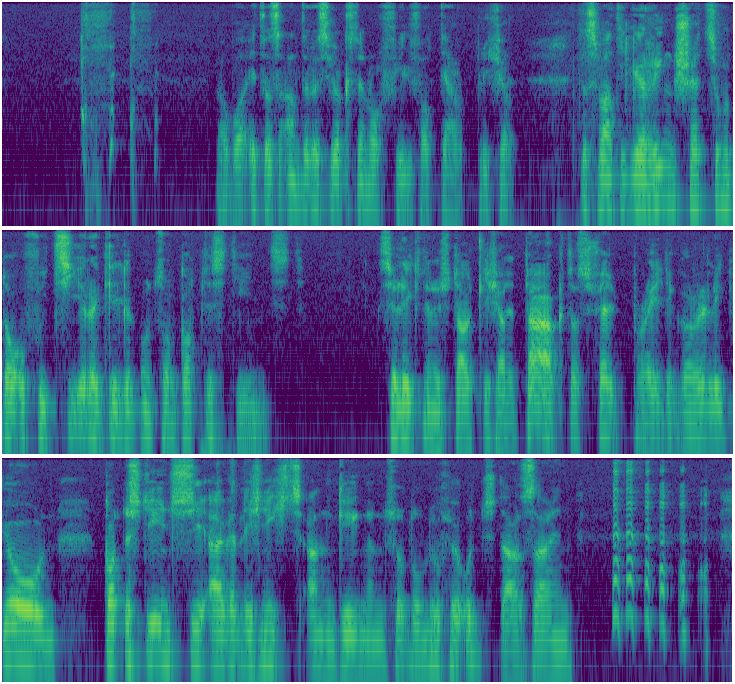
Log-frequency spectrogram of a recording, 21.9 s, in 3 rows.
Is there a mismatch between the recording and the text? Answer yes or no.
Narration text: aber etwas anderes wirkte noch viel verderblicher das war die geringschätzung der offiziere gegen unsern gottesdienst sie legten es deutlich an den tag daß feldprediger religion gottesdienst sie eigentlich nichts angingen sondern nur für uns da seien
yes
